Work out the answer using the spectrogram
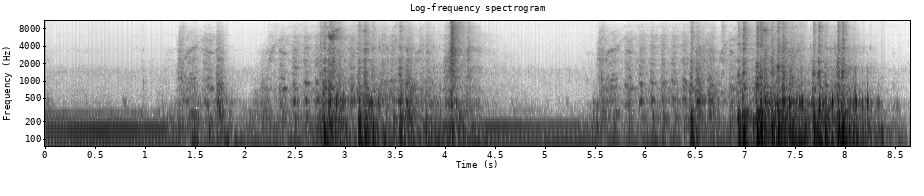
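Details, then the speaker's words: BMW E36 M42 on Microsquirt standalone ECU, repeated restarts: cranking bursts catch briefly with sharp backfire pops and stumbling revs; owner suspects too much throttle and a rich mixture. "I gotta see about that backfire. Like that's an issue. That is like a real issue."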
